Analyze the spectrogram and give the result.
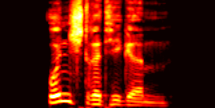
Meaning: strong dative masculine/neuter singular of unstrittig
- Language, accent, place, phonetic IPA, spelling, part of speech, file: German, Germany, Berlin, [ˈʊnˌʃtʁɪtɪɡəm], unstrittigem, adjective, De-unstrittigem.ogg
